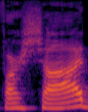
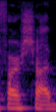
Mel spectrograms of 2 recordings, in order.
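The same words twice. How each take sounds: First: The name is said hesitantly, like a question. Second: The name is said plainly and confidently. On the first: "They're always unsure" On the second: "They'll say my name correctly"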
